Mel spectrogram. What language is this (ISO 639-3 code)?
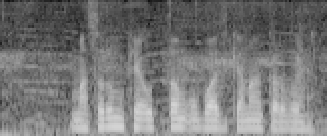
mai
